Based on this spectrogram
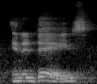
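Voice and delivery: ordinary talk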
